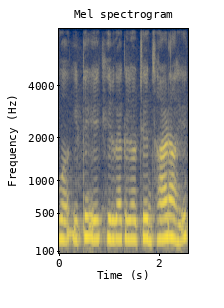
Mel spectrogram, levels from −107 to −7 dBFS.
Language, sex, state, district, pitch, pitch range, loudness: Marathi, female, Maharashtra, Solapur, 215 Hz, 210-220 Hz, -16 LUFS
